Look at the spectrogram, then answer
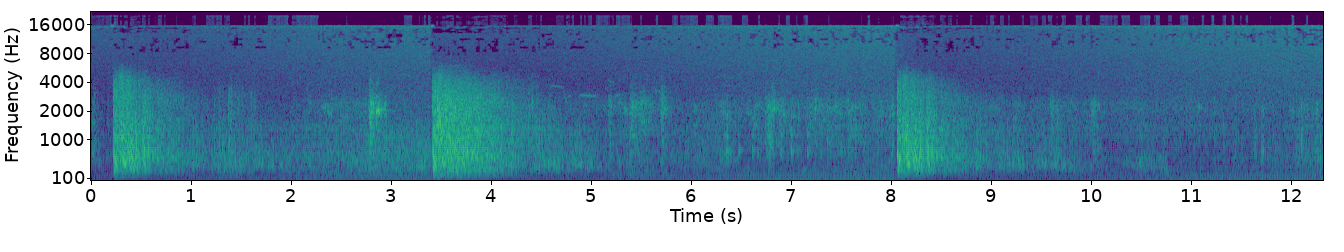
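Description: Gunshots in a western film, three sharp loud reports spaced a few seconds apart, each trailing off in a long echoing decay over a low background hum.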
